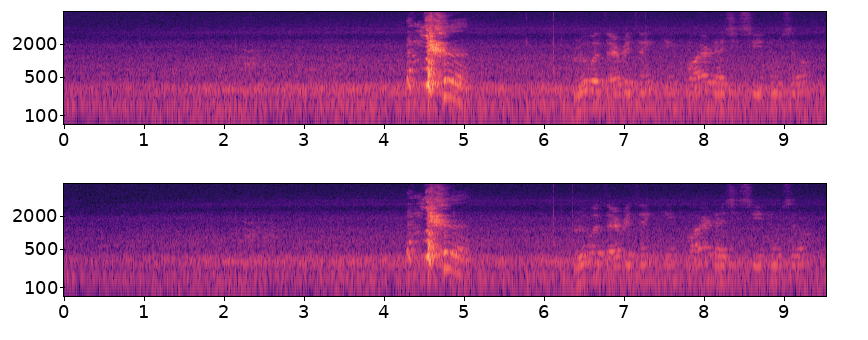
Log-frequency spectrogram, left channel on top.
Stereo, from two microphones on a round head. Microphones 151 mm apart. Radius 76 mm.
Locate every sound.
4.3 s a sneeze: 35° left (ahead or behind), 1.0 m
6.4 s a man speaking: 25° left (ahead or behind), 4 m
